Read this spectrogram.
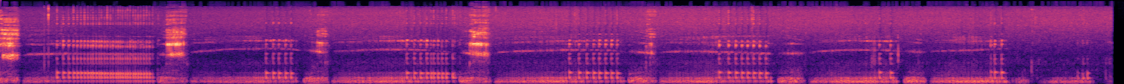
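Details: A koala bellows in a deep, rasping, snoring drone broken into grunting, belch-like pulses, with a faint high tone running in the background.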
